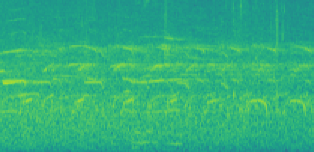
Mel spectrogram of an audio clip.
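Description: Several gulls give overlapping harsh, nasal mewing calls, rising and falling, over a steady wash of water.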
